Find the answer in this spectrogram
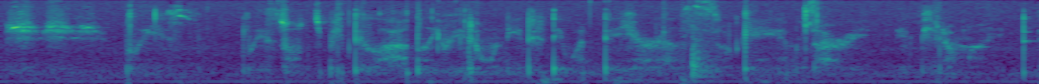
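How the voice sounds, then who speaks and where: In an ASMR roleplay, a woman whispers as a secretive, cautious investigator questioning someone abducted by aliens. Her delivery is hushed and hesitant, broken by soft pauses.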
